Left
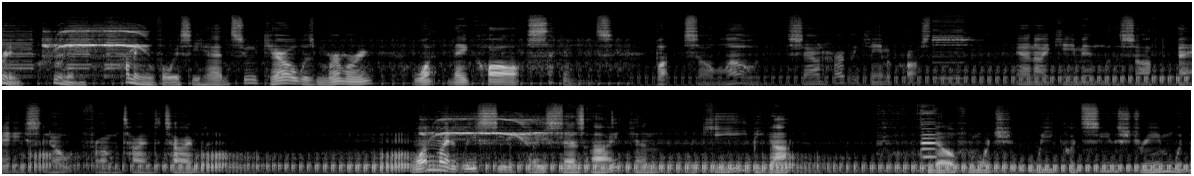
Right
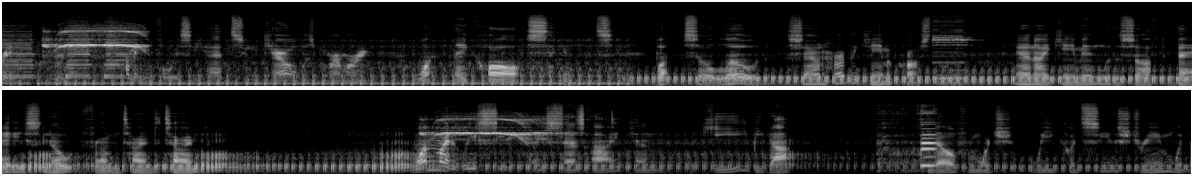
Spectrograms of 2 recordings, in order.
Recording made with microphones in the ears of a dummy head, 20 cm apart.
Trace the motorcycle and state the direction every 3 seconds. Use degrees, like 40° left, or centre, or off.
50° right, 50° right, 40° right, 30° right, 10° right, 10° left, 30° left, 50° left.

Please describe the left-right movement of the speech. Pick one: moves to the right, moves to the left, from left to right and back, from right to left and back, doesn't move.
from left to right and back.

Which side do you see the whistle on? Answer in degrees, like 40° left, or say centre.
80° right.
